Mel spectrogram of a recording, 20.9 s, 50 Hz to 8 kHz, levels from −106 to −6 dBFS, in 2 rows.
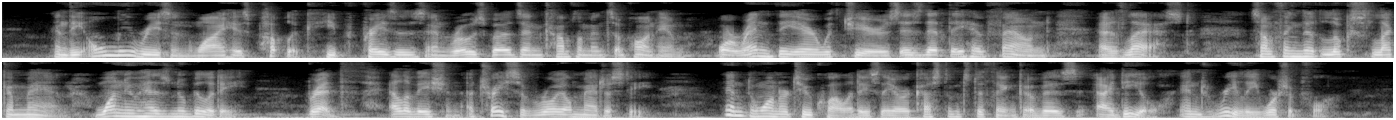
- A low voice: Yes, low, 125 Hz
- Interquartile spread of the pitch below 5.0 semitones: Yes, average, 4.4 semitones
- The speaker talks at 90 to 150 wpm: No, average, 175 wpm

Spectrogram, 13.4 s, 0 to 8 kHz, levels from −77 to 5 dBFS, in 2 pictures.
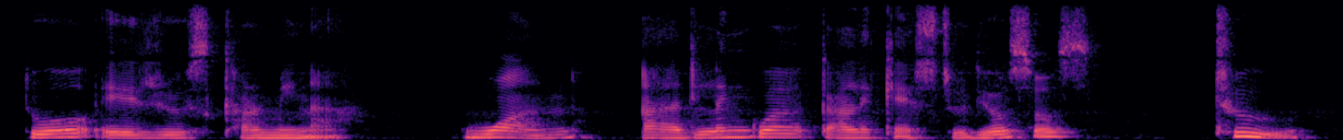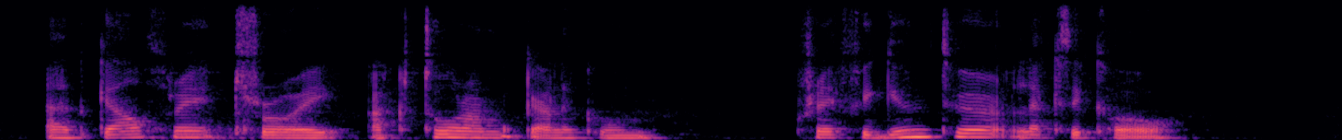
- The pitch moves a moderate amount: Yes, average, 3.3 semitones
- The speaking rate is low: Yes, slow, 75 wpm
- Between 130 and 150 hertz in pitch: No, medium, 165 Hz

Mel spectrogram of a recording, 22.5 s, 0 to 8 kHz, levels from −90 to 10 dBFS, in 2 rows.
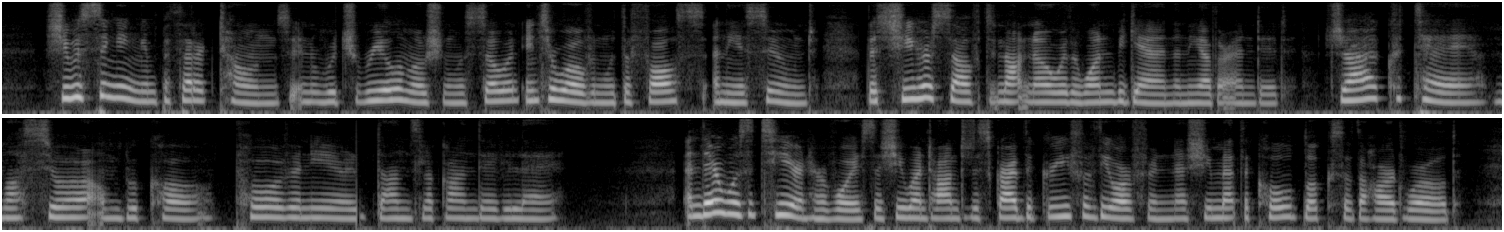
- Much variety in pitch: No, narrow, 2.5 semitones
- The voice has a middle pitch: No, high, 220 Hz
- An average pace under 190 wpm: No, average, 200 wpm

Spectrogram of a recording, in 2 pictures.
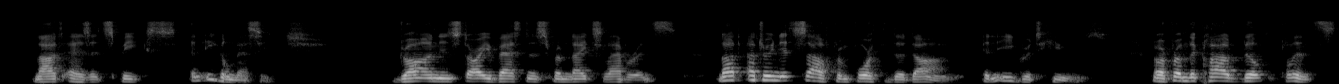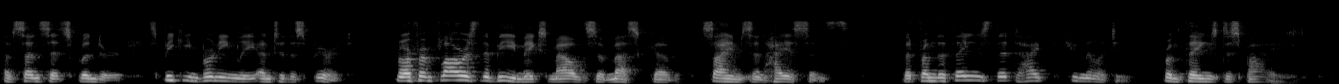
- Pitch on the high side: No, medium, 145 Hz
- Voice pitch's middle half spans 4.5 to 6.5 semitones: Yes, wide, 5.4 semitones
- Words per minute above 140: No, slow, 135 wpm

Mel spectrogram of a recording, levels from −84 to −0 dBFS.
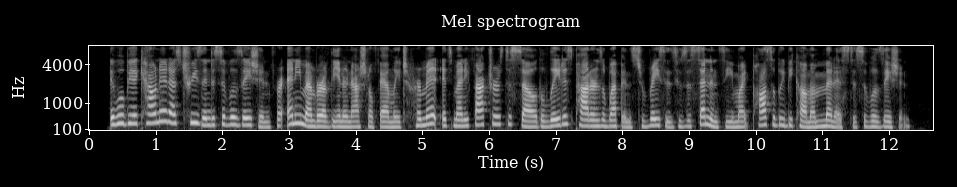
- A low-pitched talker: No, high, 210 Hz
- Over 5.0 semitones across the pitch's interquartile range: Yes, wide, 5.6 semitones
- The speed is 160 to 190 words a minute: Yes, average, 175 wpm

